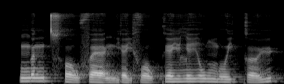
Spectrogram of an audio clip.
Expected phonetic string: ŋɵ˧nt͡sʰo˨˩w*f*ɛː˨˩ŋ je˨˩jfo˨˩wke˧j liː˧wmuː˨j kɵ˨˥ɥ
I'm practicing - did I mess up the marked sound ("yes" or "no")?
no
